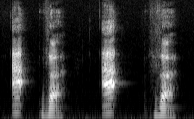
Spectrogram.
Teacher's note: my throat is closing to get that glottal sound for the T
